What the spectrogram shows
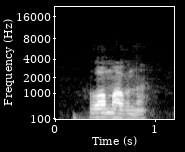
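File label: "ломавны", Komi, male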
